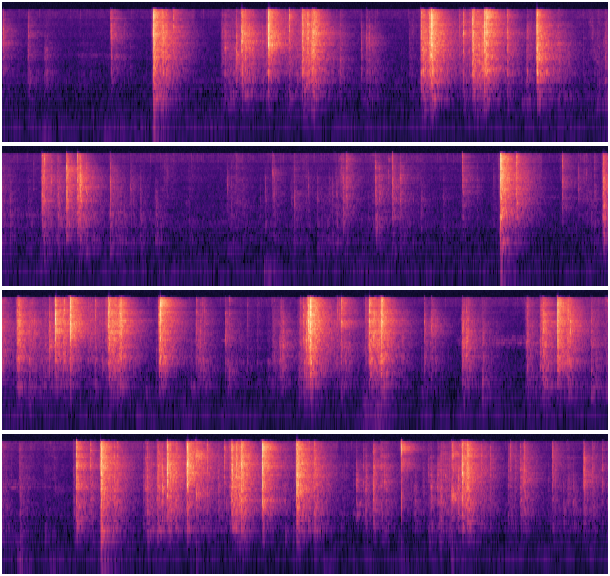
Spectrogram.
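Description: Pump-action Nerf dart blaster being primed and fired over and over: sharp plastic clacks as the slide is pulled back and pushed forward, and the snap of each shot. The clacks come in clusters with short pauses between them.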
